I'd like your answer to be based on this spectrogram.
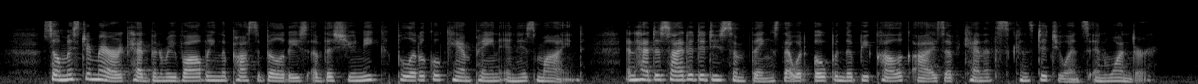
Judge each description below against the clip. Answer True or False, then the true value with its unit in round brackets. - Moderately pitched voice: True (175 Hz)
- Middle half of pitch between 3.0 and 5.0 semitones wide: True (4.1 semitones)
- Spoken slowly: False (170 wpm)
